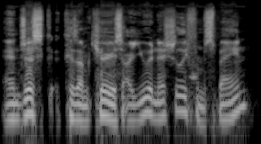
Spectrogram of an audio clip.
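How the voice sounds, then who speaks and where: A man's voice: on the low side, quick pace, darkish tone, no room sound, clean studio sound. A man hosting a podcast interview in a casual, slangy and enthusiastic way.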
